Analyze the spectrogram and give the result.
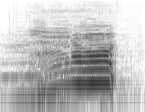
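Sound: cow mooing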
